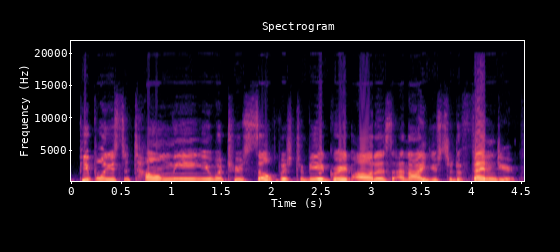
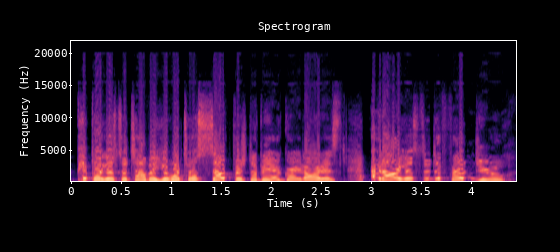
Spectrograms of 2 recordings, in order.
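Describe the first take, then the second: First: It is said in a normal speaking voice. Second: It is said in a Mickey Mouse voice.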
